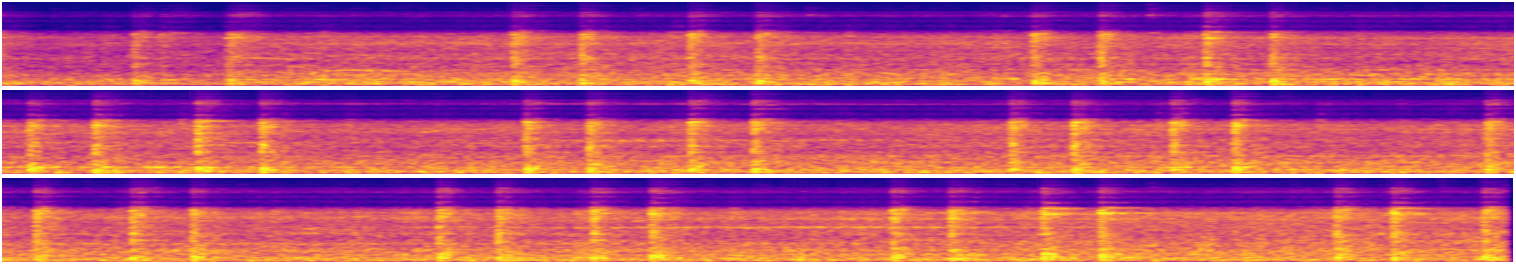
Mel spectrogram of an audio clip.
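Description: Passenger train coaches rolling past close by, with a steady rumble and the wheels clicking over rail joints in quick groups, about once a second.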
